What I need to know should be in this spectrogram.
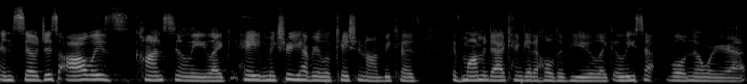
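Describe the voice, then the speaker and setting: On a very clean recording with a silent background, a woman speaks at a fairly quick pace and medium pitch with fairly even intonation. She has a normal speaking voice. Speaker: biology student. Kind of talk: casual discussion.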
